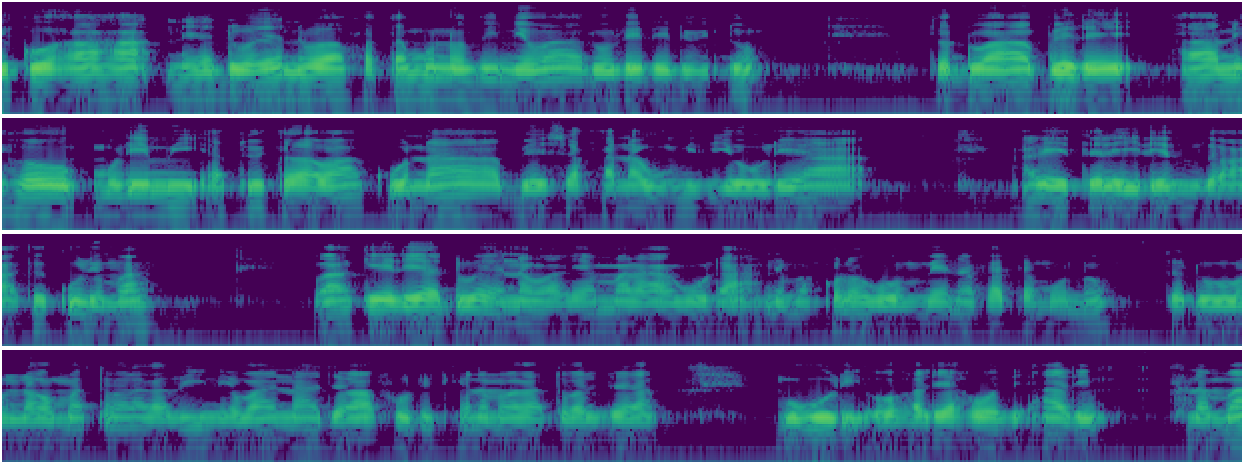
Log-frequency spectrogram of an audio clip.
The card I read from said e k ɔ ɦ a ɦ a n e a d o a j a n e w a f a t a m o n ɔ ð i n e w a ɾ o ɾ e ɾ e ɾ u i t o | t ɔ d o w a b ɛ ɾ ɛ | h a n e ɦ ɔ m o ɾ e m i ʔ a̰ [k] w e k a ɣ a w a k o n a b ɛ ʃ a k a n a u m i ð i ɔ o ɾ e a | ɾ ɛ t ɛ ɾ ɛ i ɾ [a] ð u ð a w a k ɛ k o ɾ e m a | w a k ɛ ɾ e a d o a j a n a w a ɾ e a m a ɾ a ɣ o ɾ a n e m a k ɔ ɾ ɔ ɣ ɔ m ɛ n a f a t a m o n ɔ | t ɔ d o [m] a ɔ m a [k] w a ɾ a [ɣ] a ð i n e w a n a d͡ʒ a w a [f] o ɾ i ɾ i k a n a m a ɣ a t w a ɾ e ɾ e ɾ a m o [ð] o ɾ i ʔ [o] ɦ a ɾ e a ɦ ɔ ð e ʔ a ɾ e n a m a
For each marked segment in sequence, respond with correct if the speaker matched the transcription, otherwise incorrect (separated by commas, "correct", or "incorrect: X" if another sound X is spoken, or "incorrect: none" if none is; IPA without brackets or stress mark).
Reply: incorrect: t, incorrect: ɛ, incorrect: n, incorrect: t, correct, correct, incorrect: ɣ, incorrect: ɔ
